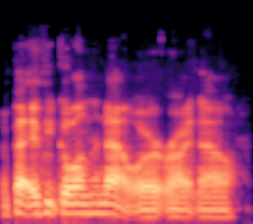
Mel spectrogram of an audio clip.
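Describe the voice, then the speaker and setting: Teasing man, lowish voice. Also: lively intonation, fast, muffled recording. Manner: laughs often, teasing. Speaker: co-host of a live reaction stream. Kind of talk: casual chat.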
